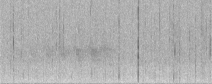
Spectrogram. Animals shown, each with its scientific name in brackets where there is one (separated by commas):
Ovenbird (Seiurus aurocapilla)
